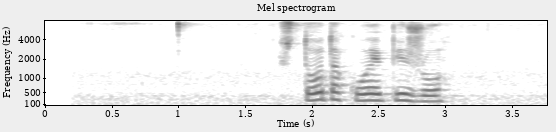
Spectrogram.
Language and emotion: Russian, neutral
